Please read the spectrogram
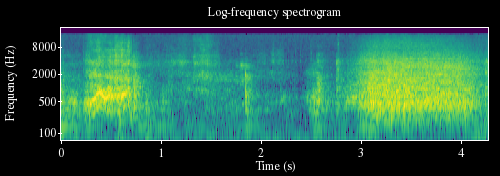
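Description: Nylon fabric of a 5.11 Rush 72 backpack rustling and rubbing as the pack is handled: a short burst about half a second in, then a longer, louder rustle in the last second as the pack is folded over.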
